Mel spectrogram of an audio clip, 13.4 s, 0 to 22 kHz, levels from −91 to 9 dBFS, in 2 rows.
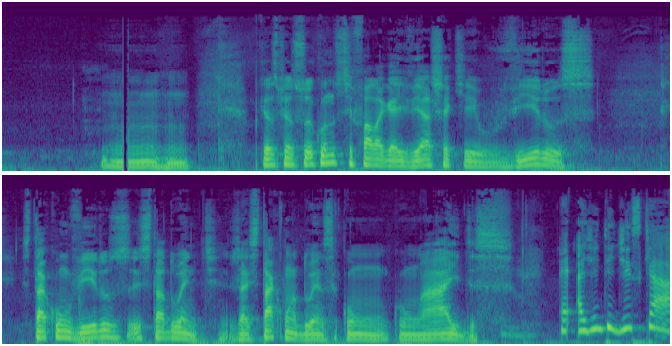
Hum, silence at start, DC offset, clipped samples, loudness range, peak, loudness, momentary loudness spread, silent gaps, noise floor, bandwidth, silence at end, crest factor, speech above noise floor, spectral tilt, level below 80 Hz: none; 0 s; under 0.1%; under 0.1%; 3 LU; 0 dBFS; -18 LUFS; 12 LU; none; -49 dBFS; 16.5 kHz; 0 s; 18 dB; 32 dB; -5.5 dB/octave; -32 dBFS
